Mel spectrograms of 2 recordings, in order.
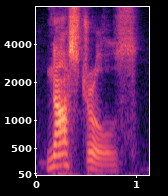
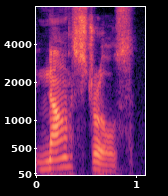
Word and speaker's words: nostrils: word here is pronounced nostrils okay so the i l okay we pronounce that more like a UL stroll okay nostrils nostrils good one more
